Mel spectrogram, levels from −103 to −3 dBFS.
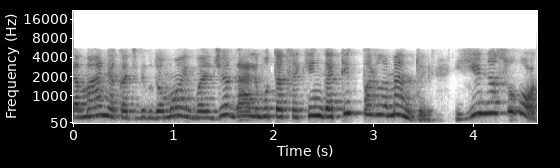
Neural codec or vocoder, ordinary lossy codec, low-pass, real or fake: none; AAC, 48 kbps; 5.4 kHz; real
